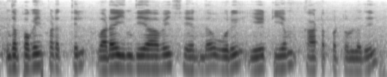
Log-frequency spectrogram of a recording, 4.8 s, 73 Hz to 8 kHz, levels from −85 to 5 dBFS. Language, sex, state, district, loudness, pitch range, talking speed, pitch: Tamil, male, Tamil Nadu, Nilgiris, -19 LUFS, 130-140 Hz, 100 wpm, 135 Hz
